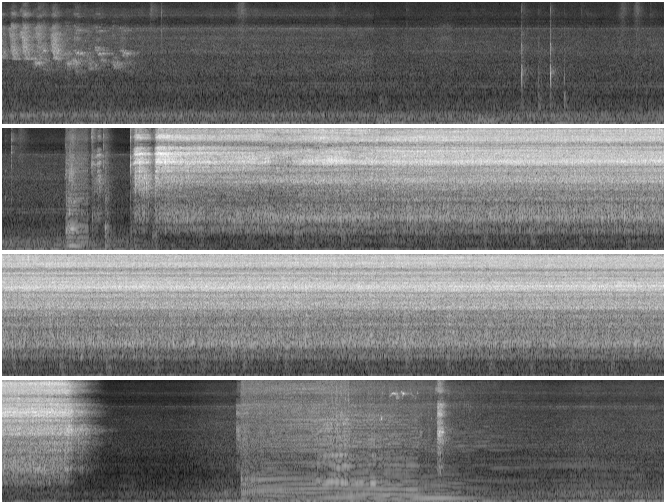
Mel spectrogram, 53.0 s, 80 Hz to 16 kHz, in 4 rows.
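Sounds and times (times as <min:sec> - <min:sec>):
steam wand hissing: 0:15.8 - 0:41.7, 0:44.4 - 0:49.1.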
